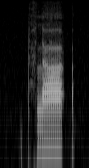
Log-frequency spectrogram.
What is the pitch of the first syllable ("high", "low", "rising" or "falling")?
falling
